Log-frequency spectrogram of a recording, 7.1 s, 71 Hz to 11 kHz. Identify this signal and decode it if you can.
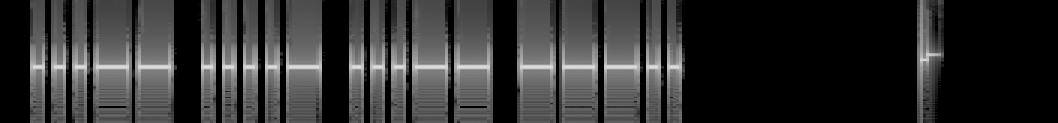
Morse code, heard as a keyed tone, about 17 wpm, 700 Hz. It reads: 3438
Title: Numbers - 4-Digit 17wpm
